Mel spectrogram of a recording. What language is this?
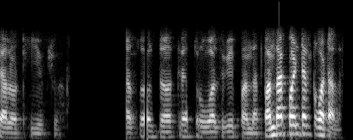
Kashmiri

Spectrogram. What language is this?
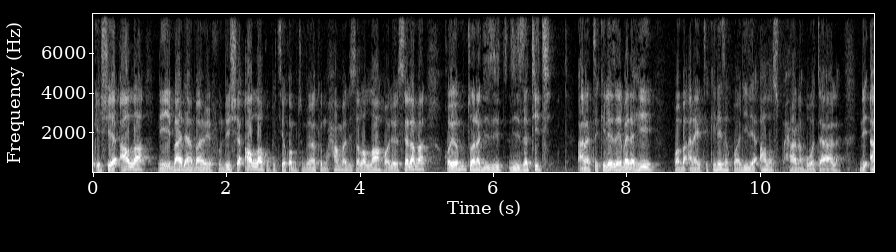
Swahili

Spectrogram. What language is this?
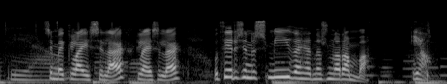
Icelandic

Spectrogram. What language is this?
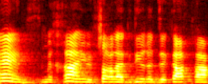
Hebrew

